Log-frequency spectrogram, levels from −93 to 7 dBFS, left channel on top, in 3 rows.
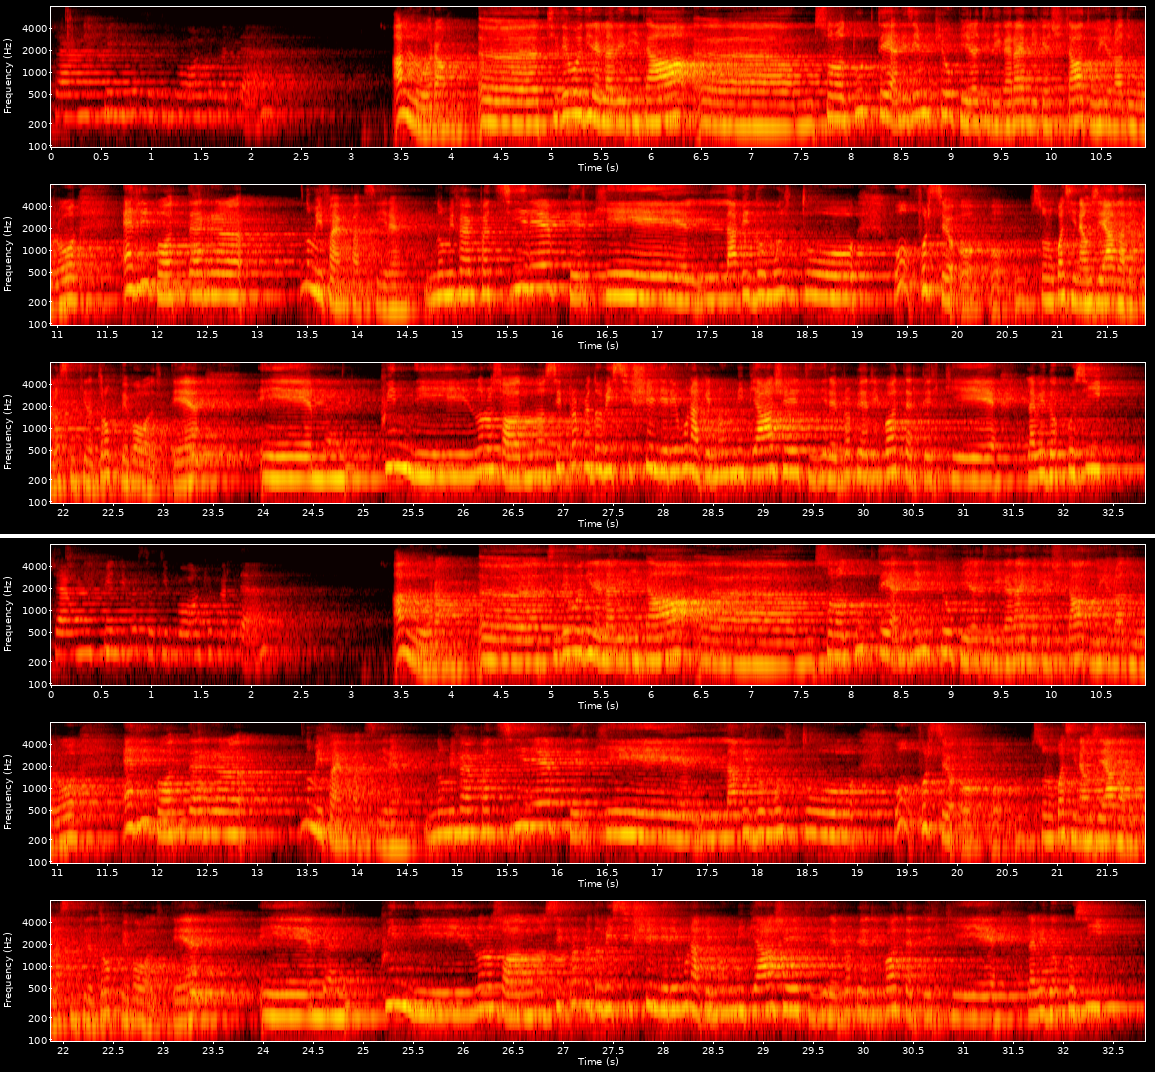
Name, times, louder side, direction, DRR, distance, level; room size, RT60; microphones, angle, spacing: voice 1, 0.0-2.2 12.1-12.3 15.4-15.6 23.2-23.6 23.9-24.0 24.4-24.9 31.5-31.6, right 3 dB, 55° right, 3 dB, 0.6 m, -44 dB
voice 2, 3.4-12.9 13.4-23.4 24.0-24.8 25.2-32.4, left 3 dB, 25° left, 4 dB, 0.3 m, -32 dB
10.0 x 8.2 x 2.3 m, 2.6 s
head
